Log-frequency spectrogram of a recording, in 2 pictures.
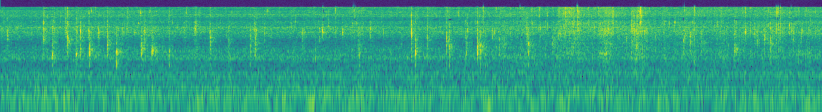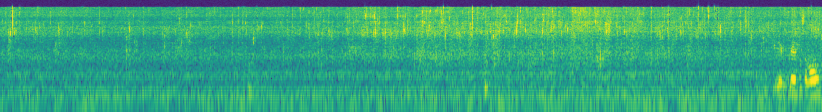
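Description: Chicken pieces for Korean garlic fried chicken are laid into hot oil, producing a continuous close crackling sizzle with occasional bubbling and utensil scrapes, steady throughout.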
